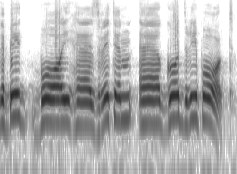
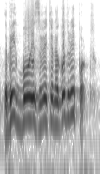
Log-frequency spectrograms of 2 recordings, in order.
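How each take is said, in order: First: Every word gets its own equal stress. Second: Only three words are stressed, evenly spaced. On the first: The speaker calls it wrong. "your students say ... which is not English" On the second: The speaker calls it right. "It's completely different"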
